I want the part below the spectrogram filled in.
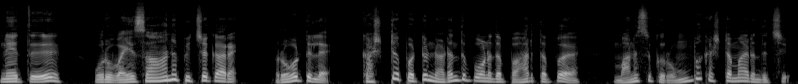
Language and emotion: Tamil, sad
